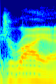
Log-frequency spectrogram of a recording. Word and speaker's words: Jhariah: feelers out there Skrillex Jah is it by the way jiah am I pronouncing it correctly got it what's what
